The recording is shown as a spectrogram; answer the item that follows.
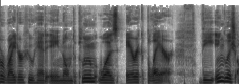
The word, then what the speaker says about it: nom de plume: That's the French pronunciation, nom de plume, and in English we say nom de plume.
